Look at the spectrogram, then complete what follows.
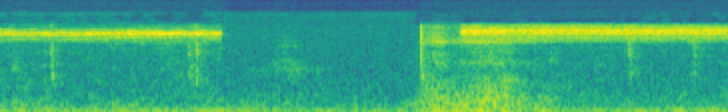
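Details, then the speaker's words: A high-pitched, cricket-like chirping ring, briefly cut off and then resuming, is played in an online tinnitus evaluation tool and adjusted in volume to match the user's own tinnitus: simulated tinnitus tone. "that about matches this volume of my tinnitus is a little louder on a low right now"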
